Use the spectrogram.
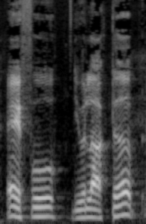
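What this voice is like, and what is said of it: Deep cholo accent. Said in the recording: “He had like a deep like cholo accent.”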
